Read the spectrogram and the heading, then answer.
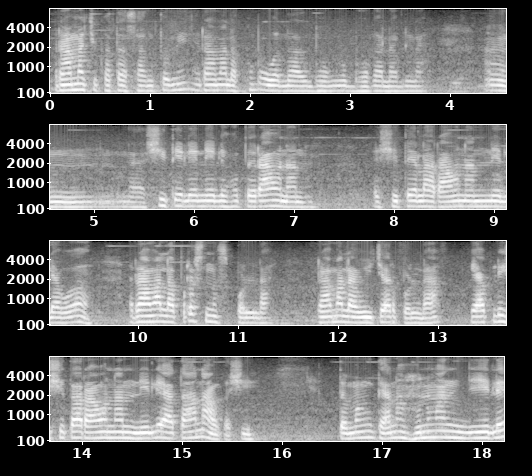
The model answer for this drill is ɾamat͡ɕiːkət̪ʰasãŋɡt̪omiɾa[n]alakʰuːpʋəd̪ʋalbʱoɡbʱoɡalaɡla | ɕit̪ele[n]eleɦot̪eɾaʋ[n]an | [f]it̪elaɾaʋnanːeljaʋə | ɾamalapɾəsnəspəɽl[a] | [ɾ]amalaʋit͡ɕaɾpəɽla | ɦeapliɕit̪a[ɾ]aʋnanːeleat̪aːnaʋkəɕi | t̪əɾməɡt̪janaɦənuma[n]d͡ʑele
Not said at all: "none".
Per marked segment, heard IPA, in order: m, n, n, ɕ, a, ɾ, ɾ, n

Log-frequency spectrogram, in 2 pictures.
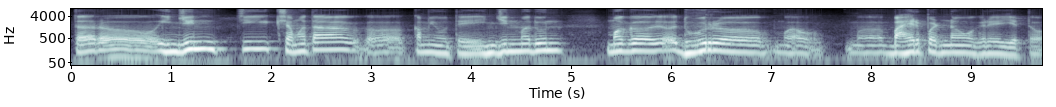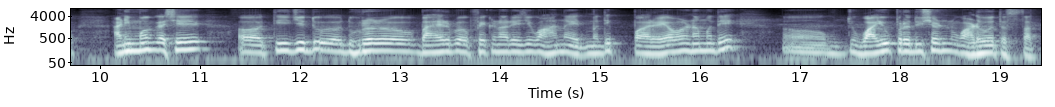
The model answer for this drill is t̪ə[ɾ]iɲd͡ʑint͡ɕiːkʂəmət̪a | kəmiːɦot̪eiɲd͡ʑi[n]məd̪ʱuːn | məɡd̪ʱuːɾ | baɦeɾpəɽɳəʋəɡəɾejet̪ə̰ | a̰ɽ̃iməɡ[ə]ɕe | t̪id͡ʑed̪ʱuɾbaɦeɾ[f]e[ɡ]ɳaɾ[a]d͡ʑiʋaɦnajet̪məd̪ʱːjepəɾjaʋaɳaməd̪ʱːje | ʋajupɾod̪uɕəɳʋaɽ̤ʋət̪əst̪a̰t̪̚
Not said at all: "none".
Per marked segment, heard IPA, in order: ɾ, n, ə, f, k, e

